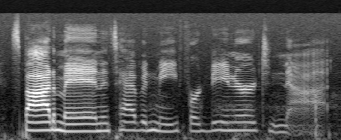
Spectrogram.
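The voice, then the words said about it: Bad put-on Southern accent. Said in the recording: “That's Southern. ... Stop, that's so bad.”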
